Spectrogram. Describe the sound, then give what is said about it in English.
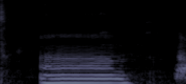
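A single drawn-out, bark-like howl lasting about a second, loud, with a steady pitch; it sounds like a voice imitating a dog barking rather than a real dog. “It's not walking away because you're barking.”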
